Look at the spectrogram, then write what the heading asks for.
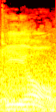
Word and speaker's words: Guillaume: I think he was pronounced Guillaume.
